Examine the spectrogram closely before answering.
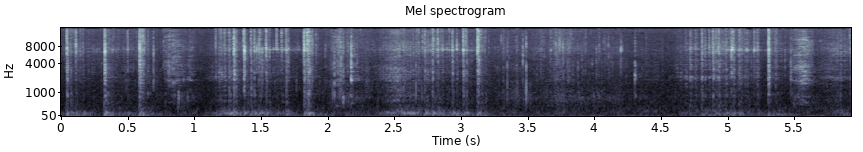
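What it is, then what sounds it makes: Dry soap bar being cut. A solid, dry yellow soap bar held in the palm is sliced into flakes with a metal blade. Repeated sharp, scraping cuts snap through with a crisp, bright crackle over a dull low rumble. Each stroke sheds dry flakes.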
